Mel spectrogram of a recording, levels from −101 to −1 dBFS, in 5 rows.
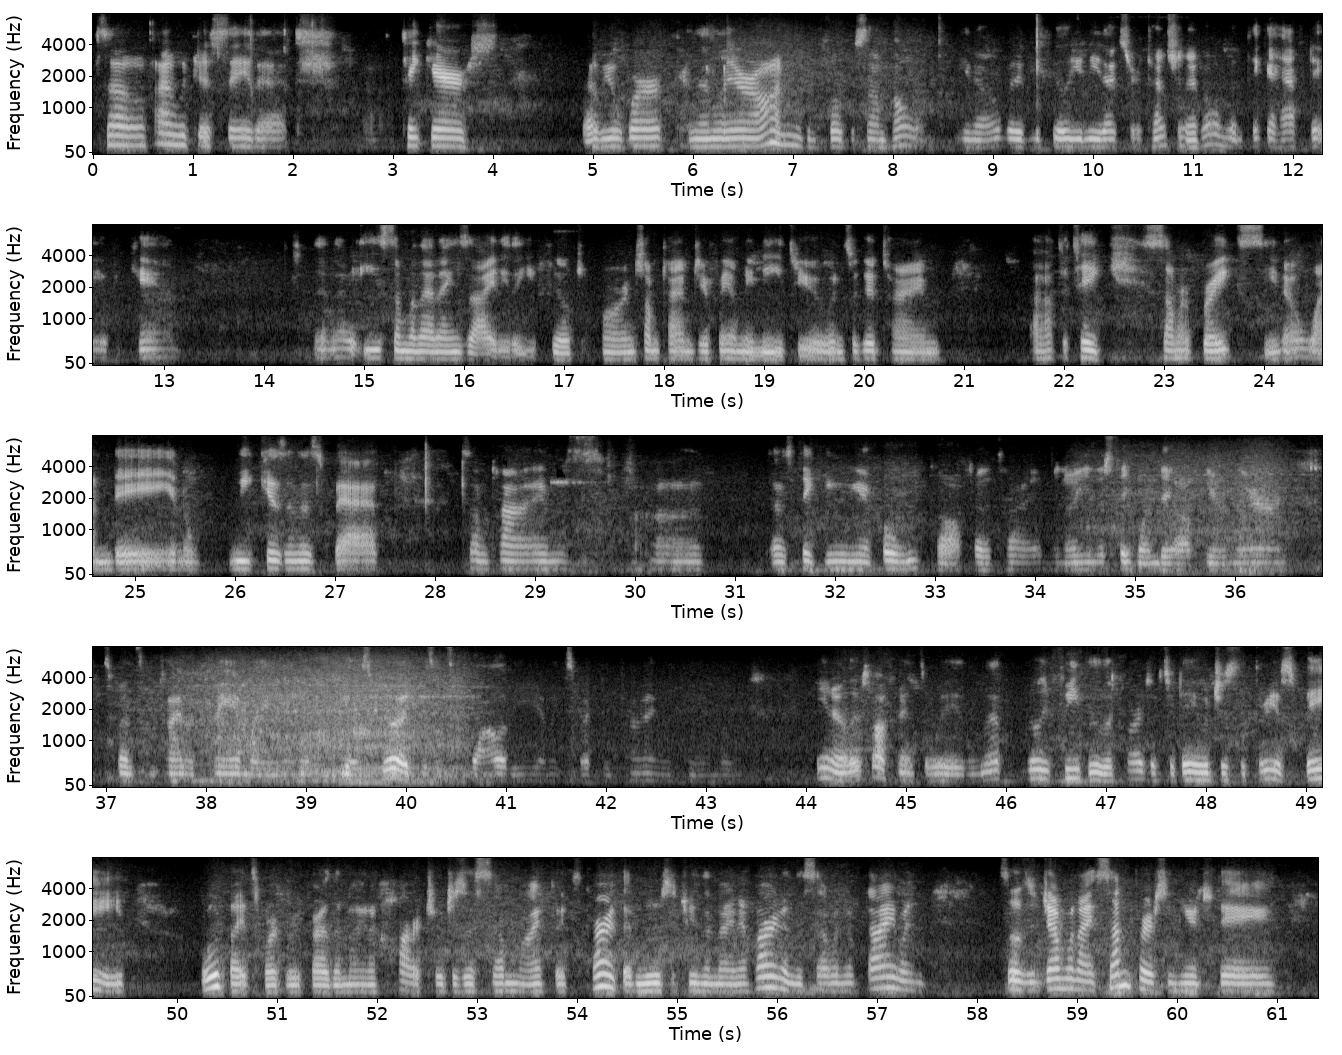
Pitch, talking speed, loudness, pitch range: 160 Hz, 170 wpm, -27 LUFS, 145-175 Hz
